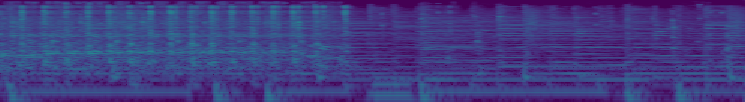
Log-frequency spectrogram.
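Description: A sewing machine stitches slowly around a curve on a Caboodle Doodle Pad, running in quick steady bursts, then slowing to a sparse, halting stitch-by-stitch rhythm. It is close but fairly quiet.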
